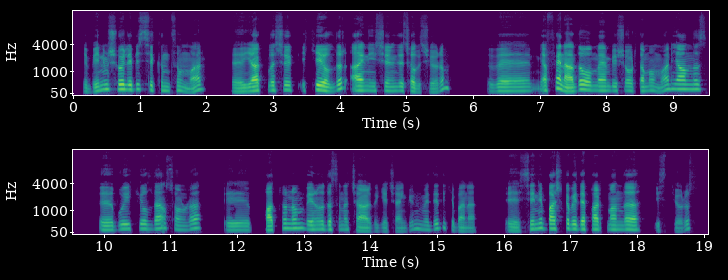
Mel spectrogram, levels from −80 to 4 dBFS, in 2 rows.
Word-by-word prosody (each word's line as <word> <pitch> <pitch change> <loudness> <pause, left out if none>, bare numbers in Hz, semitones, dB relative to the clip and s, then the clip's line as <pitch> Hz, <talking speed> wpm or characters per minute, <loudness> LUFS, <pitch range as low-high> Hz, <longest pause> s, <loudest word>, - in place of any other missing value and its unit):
Eee, 110 -4 -12
benim 155 +10 -1
şöyle 175 -1 +5
bir 180 - -4
sıkıntım 145 - -6
var: 160 - 0 0.4
Eee, 110 - -5
yaklaşık 140 +7 +3
2 135 +5 0
yıldır 150 - +6
aynı 145 0 +5
iş 140 0 -9
yerinde 135 0 -1
çalışıyorum, 105 - -4 0.6
ve, 115 +2 -5 0.6
ya, 145 - +1
fena 130 - +6
da - - +6
olmayan 145 -4 +3
bir 135 - -4
iş 135 - -8
ortamım 130 -1 -3
var. 165 +7 -2
Yalnız, 180 -1 +1 0.4
eee, 130 0 -2
bu 155 +2 -4
2 160 +1 -5
yıldan 160 +1 -2
sonra, 160 +2 -6 0.4
eee, 120 0 -6 0.2
patronum 175 +8 -1
beni 145 -1 -1
odasına 145 -1 -6
çağırdı 100 -7 -2
geçen 95 -1 -12
gün 145 - -14
ve 140 -2 -12
dedi 170 +4 -8
ki - - -16
bana: 95 -2 -8 0.5
"Eee, 105 -2 -5
seni 155 - -5
başka 165 0 +3
bir 155 -1 0
departmanda 145 -2 +1 0.2
istiyoruz. - - -15
145 Hz, 145 wpm, -22 LUFS, 125-165 Hz, 0.6 s, yıldır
